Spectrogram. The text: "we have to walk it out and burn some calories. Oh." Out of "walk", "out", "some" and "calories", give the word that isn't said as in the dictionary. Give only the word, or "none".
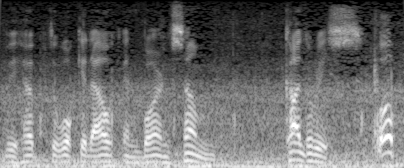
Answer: calories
